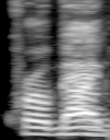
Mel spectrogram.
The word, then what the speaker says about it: Cro-Magnon: Um, Cro Yeah, Cro-Magnon.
